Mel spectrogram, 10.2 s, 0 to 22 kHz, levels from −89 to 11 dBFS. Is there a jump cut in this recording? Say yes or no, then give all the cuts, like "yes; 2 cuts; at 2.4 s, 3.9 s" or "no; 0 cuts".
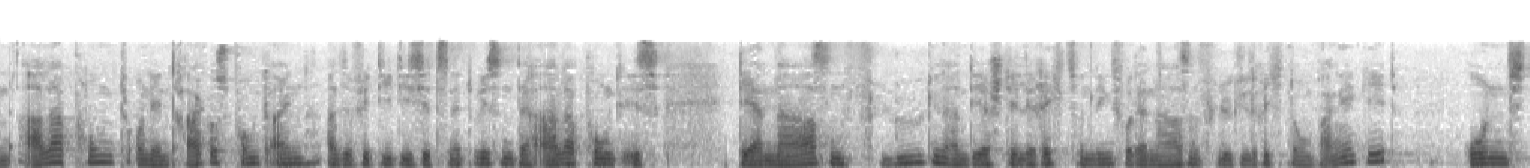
no; 0 cuts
